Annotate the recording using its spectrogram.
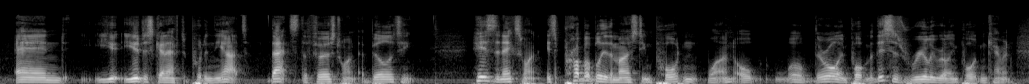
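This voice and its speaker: Lively in intonation, a man with an Australian accent talks at a fairly quick pace. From Australia, Geelong (Victoria). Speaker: pastor and regular radio commentator. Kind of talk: radio discussion. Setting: radio studio.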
